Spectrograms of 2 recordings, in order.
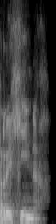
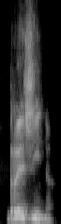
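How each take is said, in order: First: The g is said like a Spanish name. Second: The g is soft, in ecclesiastical style. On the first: "nunca Regina" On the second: "en el latín eclesiástico"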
